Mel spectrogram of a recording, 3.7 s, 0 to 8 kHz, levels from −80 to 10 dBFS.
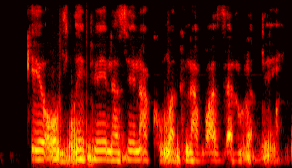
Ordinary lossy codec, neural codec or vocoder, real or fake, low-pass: AAC, 48 kbps; codec, 16 kHz, 8 kbps, FunCodec, trained on LibriTTS, 25 frames a second; fake; 7.2 kHz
